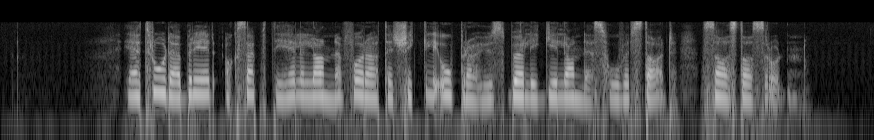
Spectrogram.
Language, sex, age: Norwegian, female, 28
